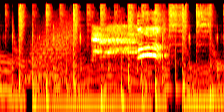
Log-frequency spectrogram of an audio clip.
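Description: A cow gives one drawn-out moo lasting over a second, its pitch wavering and then sliding downward, over a busy, rumbling background.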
